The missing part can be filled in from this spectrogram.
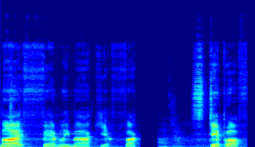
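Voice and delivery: very loud, gruff barking voice. Cordell watches his family leave, then turns to Mark: Cordell's gruff voice. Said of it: "in a, a gruff voice says".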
